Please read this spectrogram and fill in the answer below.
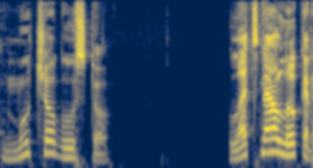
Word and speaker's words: mucho: Spanish however when combined with C it is pronounced as chip as in church so can you try mucho again it's called mucho very well as we saw nice to meet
